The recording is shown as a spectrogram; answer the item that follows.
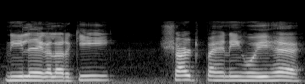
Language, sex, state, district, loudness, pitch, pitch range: Hindi, male, Rajasthan, Jaipur, -13 LUFS, 185 Hz, 180-200 Hz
